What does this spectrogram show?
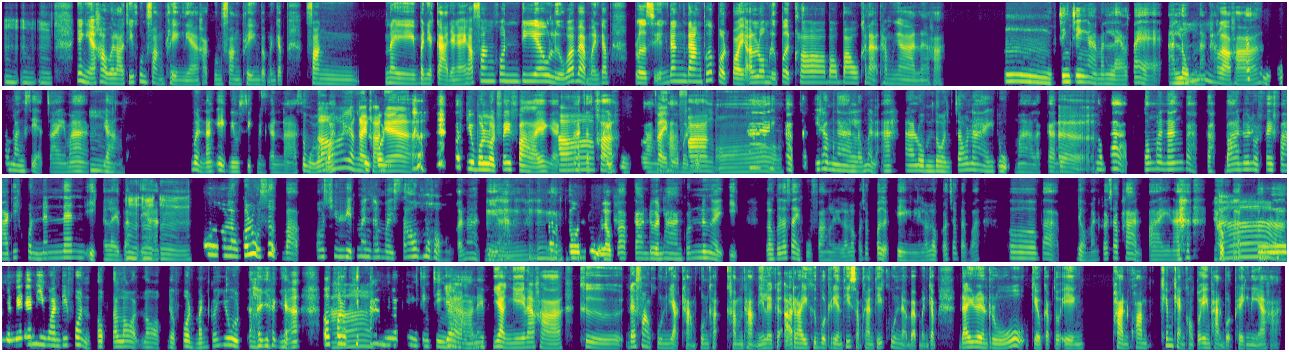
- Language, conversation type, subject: Thai, podcast, เพลงไหนช่วยปลอบใจคุณเวลาทุกข์ใจ?
- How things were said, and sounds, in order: distorted speech; mechanical hum; laugh; laughing while speaking: "หมอง"; laughing while speaking: "เนี้ย"; laughing while speaking: "นะ เดี๋ยวแบบ"; laughing while speaking: "อะไรอย่างเงี้ย"; unintelligible speech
